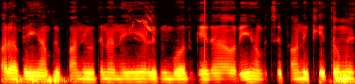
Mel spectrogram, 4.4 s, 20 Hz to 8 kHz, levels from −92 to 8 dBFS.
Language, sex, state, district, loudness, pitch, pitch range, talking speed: Hindi, male, Bihar, Araria, -15 LUFS, 105 Hz, 105-110 Hz, 230 wpm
